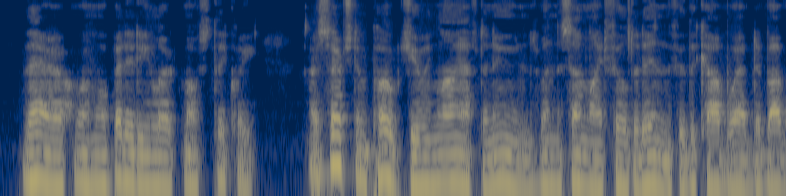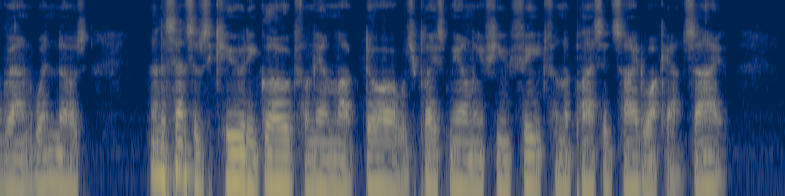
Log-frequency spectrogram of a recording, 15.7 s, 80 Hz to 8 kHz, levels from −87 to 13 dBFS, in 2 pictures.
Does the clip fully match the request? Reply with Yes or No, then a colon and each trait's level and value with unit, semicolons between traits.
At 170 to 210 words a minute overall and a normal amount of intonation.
No: average, 175 wpm; narrow, 2.2 semitones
